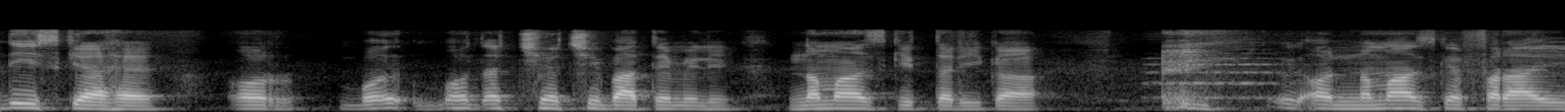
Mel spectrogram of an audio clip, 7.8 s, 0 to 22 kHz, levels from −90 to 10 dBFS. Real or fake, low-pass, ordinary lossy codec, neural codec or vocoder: real; 7.2 kHz; none; none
